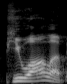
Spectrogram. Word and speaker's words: Puyallup: Puyallup.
